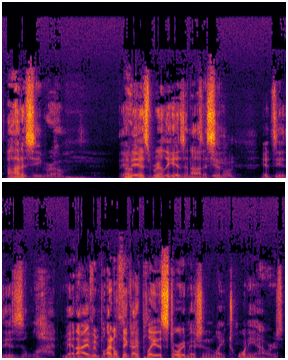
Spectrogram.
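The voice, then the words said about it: Rough, raspy voice. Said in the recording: “You can tell from my voice, my sexy voice ... Yelling at a bunch of people”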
